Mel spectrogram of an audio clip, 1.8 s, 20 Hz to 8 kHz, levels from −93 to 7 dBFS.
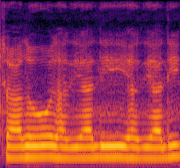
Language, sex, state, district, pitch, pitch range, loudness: Bhojpuri, male, Uttar Pradesh, Deoria, 145 Hz, 145-150 Hz, -12 LUFS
